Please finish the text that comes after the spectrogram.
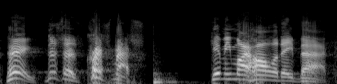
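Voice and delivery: loud, high mock outburst, shouting in someone's face. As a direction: play the pushy believer yelling a complaint. Don't do that to them.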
